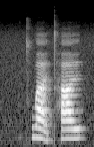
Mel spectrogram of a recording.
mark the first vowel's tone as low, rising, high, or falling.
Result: falling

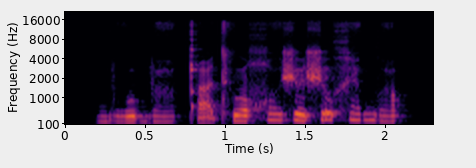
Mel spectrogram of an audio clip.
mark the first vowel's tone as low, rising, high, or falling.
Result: low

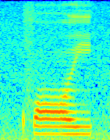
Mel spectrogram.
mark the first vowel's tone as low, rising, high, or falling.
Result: high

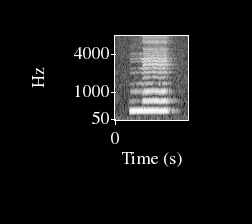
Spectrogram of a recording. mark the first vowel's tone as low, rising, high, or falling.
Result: high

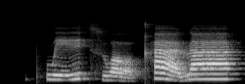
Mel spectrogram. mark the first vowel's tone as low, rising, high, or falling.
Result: rising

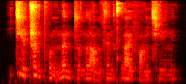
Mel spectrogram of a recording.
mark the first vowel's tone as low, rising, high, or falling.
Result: falling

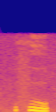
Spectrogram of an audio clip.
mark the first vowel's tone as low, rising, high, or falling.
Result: falling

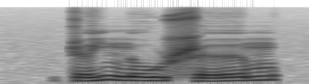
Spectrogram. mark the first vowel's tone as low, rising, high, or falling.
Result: rising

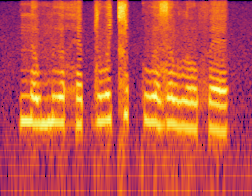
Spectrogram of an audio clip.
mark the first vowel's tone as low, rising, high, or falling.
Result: low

